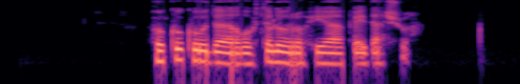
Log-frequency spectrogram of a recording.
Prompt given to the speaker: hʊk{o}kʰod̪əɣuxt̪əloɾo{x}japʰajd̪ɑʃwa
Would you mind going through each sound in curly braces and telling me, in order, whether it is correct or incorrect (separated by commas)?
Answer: incorrect, incorrect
